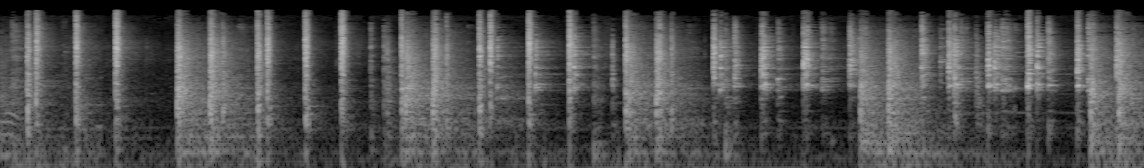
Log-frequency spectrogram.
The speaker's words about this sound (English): This looks like it's the bang on everything jam. The bang on anything you can possibly bang on, including washing machines. We've got the canister mint. We've got an upside down plastic something strapped around one of the players.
